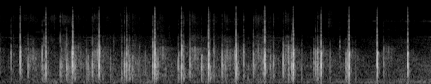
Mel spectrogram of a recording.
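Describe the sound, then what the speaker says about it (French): Sparse, slightly irregular clapping from a small audience at a political declaration honouring the head of state, moderately close and steady throughout, with no voices on top. "Si nous pouvons applaudir pour le chef de l'État"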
